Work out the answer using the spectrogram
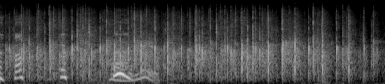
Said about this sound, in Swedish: En applåd på det också.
